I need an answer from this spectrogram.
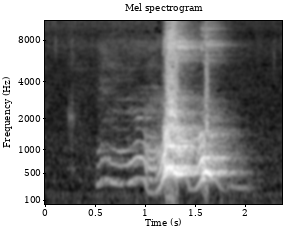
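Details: Champ, a pet Beagle, howls at a cockroach that has stopped moving after being stepped on, trying to wake it: a single wavering, mid-pitched howl that rises and dips, swelling louder in the middle before fading.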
